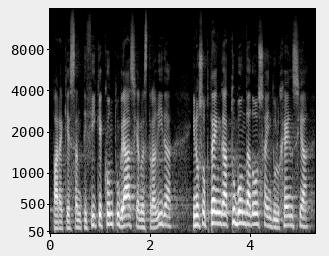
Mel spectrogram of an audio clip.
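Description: Priest with cathedral echo. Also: male voice, fairly high pitch, a little mellow. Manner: measured, solemn recitation. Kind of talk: celebrating Mass, liturgical prayers. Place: large church. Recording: long church reverb.

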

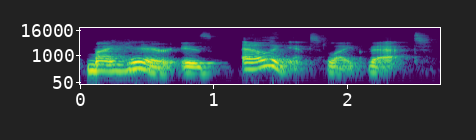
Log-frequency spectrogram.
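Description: For a children's storytime, a woman reads picture books aloud with deliberate, expressive phrasing. Her voice is on the low side.

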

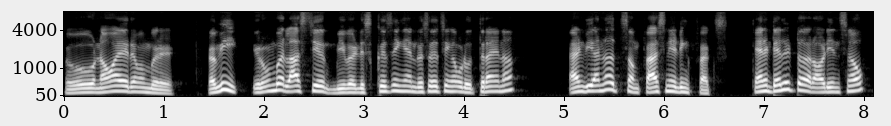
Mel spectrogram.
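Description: Male co-host, young, Indian accent, speedy speech, fairly high voice. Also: quick pace, a little mellow, dry recording, clean studio sound. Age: young adult. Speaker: podcast co-host. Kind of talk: scripted podcast presentation. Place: indoor meeting room. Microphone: lapel mic.

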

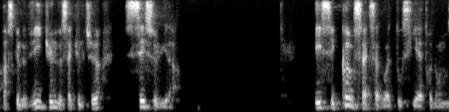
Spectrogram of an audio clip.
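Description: Husky Parisian man giving a passionate talk. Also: on the low side, a little mellow, highs cut off. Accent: Parisian French. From France. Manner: impassioned, emphatic, insistent. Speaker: speaker. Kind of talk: public talk on language and community.

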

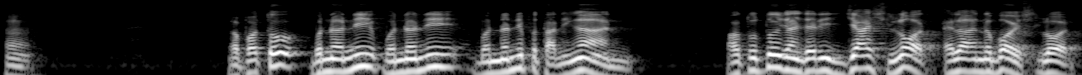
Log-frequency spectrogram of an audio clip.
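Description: A man with a Malaysian Malay accent, casually telling a funny story about a gig. He laughs often and acts out a shrill scream. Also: lively intonation, slow, pauses often. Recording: dull lo-fi sound.

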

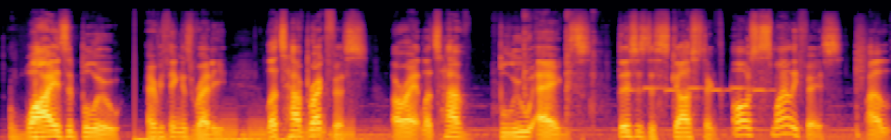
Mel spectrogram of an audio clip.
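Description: A young man hosting a gaming channel, casually reacting aloud and reading dialogue during a let's play. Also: mid-range voice.

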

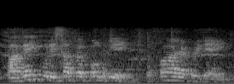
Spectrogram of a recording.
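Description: A middle-aged man from southern England, a native English speaker with an English accent, teaching a school class in simple, halting phrases with repetitions. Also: on the high side, lively intonation. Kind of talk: classroom lesson. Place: indoor school classroom with pupils. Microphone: distant camera microphone. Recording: echoey noisy classroom, muffled, from far off.

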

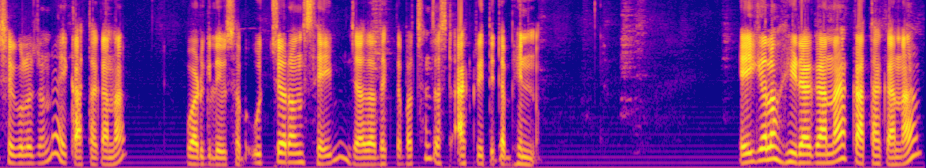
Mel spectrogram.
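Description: A man's voice: fairly high pitch, no room sound. Man explaining a lesson, dry close sound. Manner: explains step by step, reads out syllable charts; rhetorical questions, mixes English words into speech. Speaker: language teacher. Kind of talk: online class lecture.

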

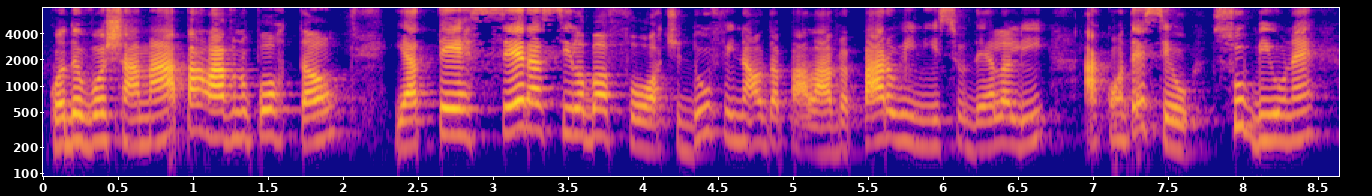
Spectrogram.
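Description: A Portuguese teacher from Brazil gives an online grammar lesson in a slightly high, somewhat bright voice. She draws out example words and checks in with her students again and again. Her pace is uneven, pausing through slow stretches and then hurrying in quick bursts.

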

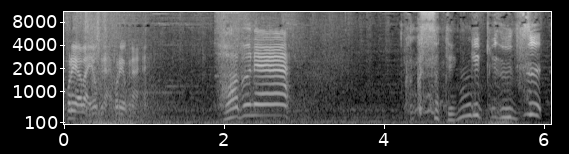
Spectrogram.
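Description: A man streaming a game and talking over it live, his pitch swinging widely as he reacts. He jumps from chatter to sudden shouts, with faint music playing underneath. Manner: excitable, quick shouted reactions. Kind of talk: live gameplay commentary.

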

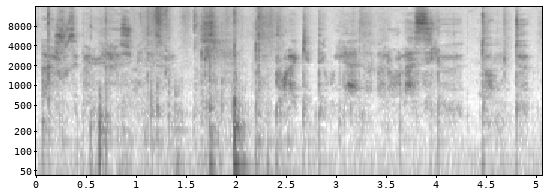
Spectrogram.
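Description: Young woman in a hushed library whisper. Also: fairly quick. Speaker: book vlogger. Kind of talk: whispered ASMR book talk. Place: small room at home, indoors.

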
